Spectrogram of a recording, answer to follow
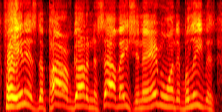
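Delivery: normal talking voice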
